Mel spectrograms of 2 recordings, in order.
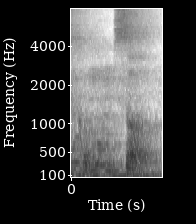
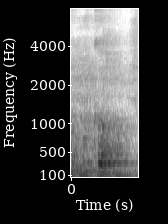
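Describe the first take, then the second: First: The C is pronounced like an S. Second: The C is pronounced like a K. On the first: The speaker calls it right. "because there is a sibilant on C" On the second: The speaker calls it wrong. "We don't want common co"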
